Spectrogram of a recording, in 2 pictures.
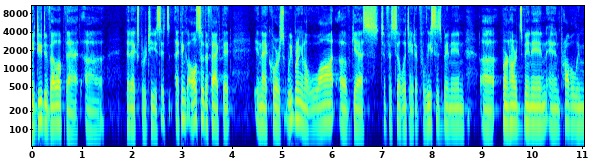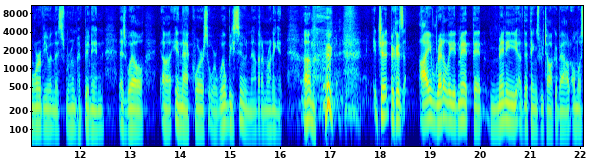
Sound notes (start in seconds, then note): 16.5 chuckles; 16.8 audience laughing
